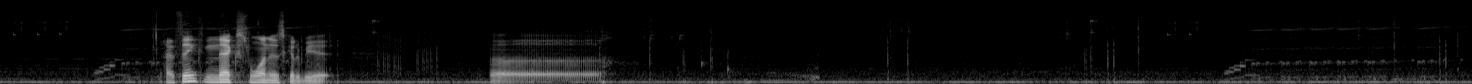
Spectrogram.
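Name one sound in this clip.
Electronic chimes ring in rising steps.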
